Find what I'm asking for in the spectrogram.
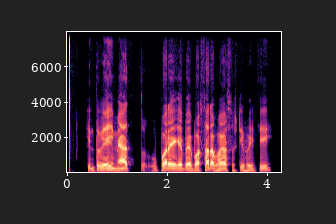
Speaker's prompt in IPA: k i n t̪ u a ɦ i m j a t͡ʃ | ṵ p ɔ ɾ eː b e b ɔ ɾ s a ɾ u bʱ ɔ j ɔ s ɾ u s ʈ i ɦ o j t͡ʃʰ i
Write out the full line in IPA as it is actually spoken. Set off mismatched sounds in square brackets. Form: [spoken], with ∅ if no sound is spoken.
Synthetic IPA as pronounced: k i n t̪ u [e] ɦ i m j a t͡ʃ | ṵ p ɔ ɾ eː b e b ɔ ɾ s a ɾ [ɔ] bʱ ɔ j ɔ s ɾ u s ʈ i ɦ o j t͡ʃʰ i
